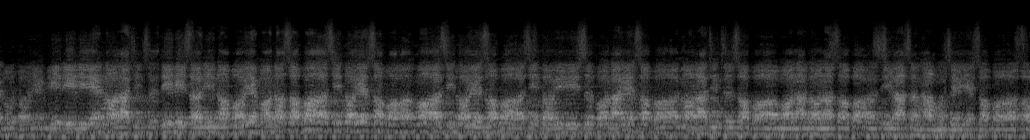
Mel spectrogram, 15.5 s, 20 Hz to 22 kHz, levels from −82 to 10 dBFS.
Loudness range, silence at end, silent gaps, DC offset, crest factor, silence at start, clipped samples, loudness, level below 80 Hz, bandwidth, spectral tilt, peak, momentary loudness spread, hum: 2 LU; 0 s; none; under 0.1%; 16 dB; 0 s; under 0.1%; -34 LUFS; -60 dBFS; 14.5 kHz; -4.5 dB/octave; -18 dBFS; 6 LU; none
